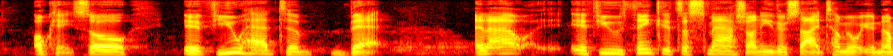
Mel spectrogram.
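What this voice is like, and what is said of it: Usual voice. Nothing is said of it.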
